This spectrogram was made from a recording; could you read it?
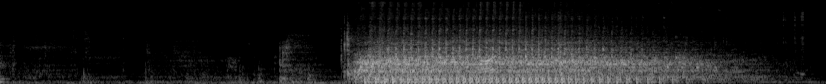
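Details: Early-1980s Yamaha G1 two-stroke barn find: starter spins steadily about four turns a second for four seconds, no firing; cranks but won't start, suspected blocked fuel line or leaking pulse hose to crankcase-driven fuel pump.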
